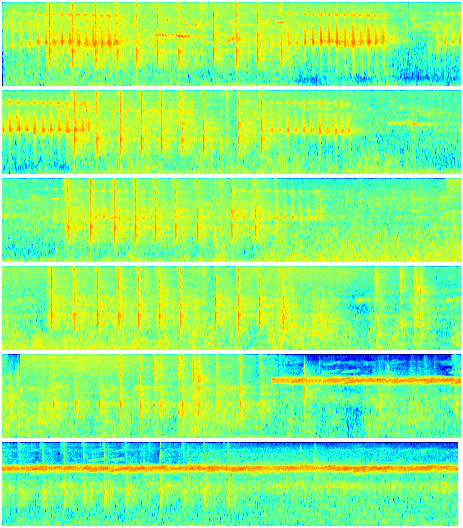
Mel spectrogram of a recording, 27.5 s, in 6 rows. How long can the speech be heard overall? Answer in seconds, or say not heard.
not heard.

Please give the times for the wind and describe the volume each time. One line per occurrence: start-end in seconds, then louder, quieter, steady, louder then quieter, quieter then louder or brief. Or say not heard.
0.0-27.4 louder then quieter.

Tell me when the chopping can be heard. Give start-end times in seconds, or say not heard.
0.4-3.0, 5.2-7.4, 9.8-12.0, 14.2-16.7, 18.8-21.1, 22.8-25.4.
